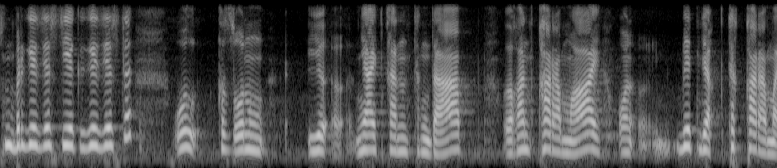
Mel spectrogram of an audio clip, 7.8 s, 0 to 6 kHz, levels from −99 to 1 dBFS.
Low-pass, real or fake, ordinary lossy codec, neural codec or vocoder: 5.4 kHz; real; none; none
